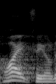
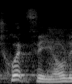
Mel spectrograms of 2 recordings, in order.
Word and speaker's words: Whitefield: Even though he's got an E in his name, it's not Whitefield, it's Whitefield. You don't pronounce the E.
